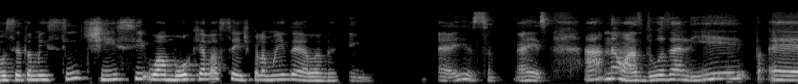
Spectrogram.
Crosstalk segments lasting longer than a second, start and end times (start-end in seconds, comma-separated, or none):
none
